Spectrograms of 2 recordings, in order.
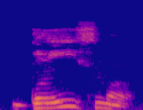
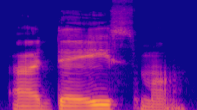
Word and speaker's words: deísmo: Since these words have a written accent over the letter I, the diphthong is broken and the two vowels are pronounced separately. Deísmo, So we have a written accent or the letter I, and by definition, they will be pronounced separately. The vowel sounds will be pronounced separately and not blended together.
